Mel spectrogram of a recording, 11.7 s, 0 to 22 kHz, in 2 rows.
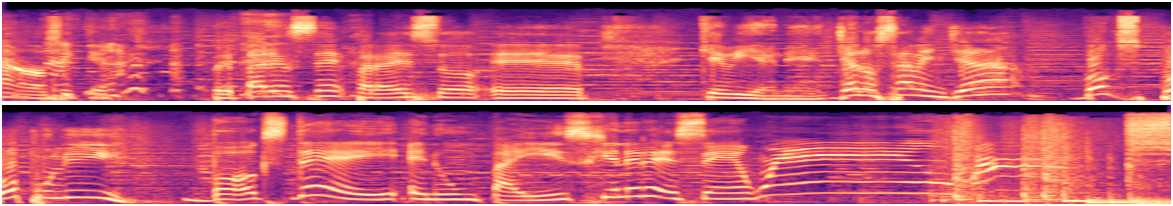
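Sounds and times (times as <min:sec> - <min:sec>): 
laughter: 0:00.0 - 0:01.8
speech: 0:00.0 - 0:09.9
cat meowing: 0:10.5 - 0:11.2.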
